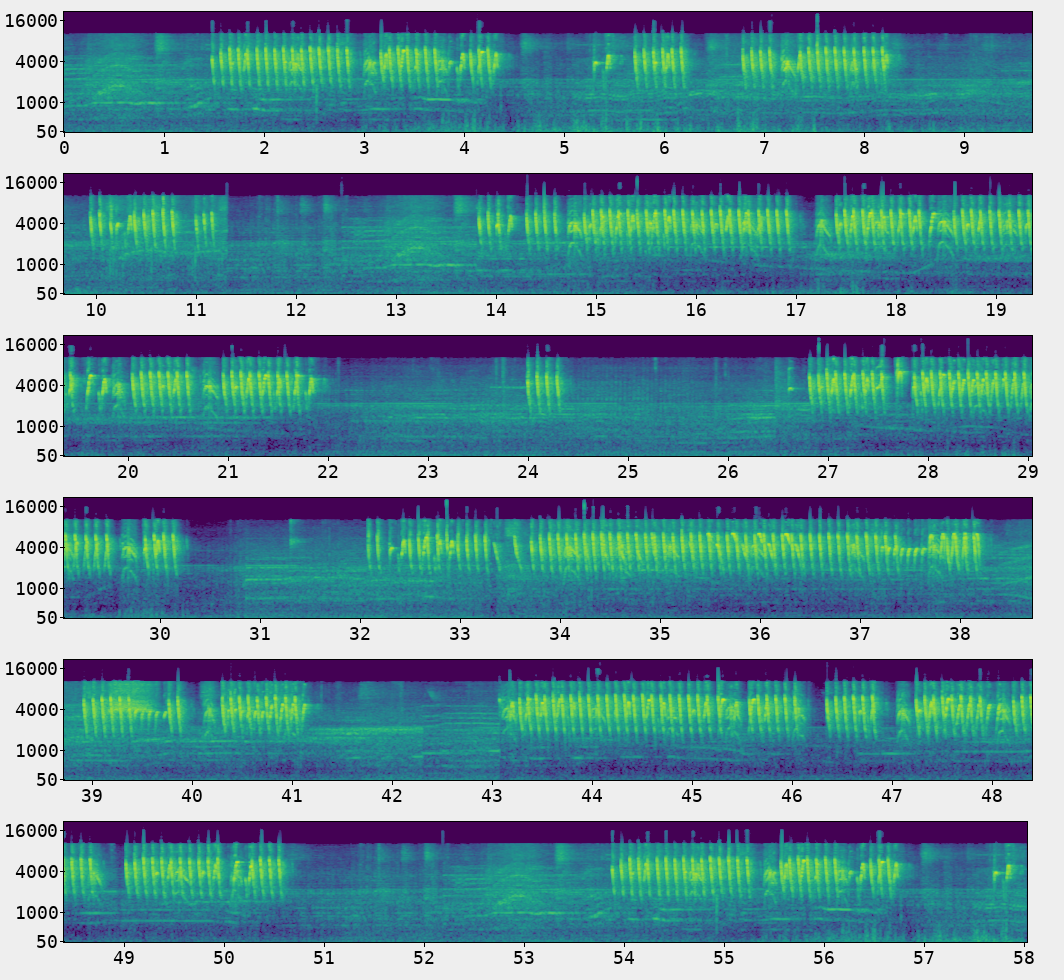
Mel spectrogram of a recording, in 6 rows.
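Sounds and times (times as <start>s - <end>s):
songbird trilling: 1.5s - 4.5s, 5.2s - 8.5s, 9.9s - 11.4s, 13.7s - 22.1s, 23.8s - 24.6s, 26.5s - 30.4s, 32.1s - 41.4s, 43.1s - 50.7s, 53.9s - 56.9s, 57.7s - 58.0s.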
